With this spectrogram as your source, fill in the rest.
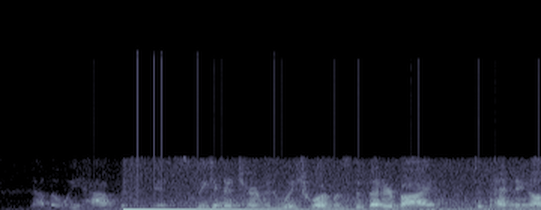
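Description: A young boy talks calmly indoors, close by.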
